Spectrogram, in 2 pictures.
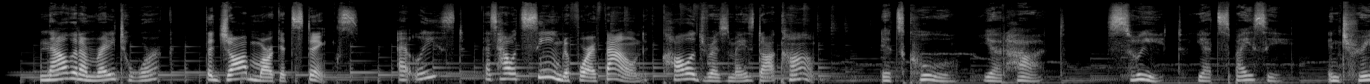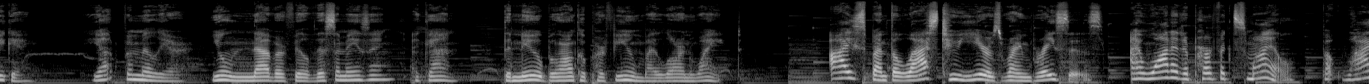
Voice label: commercial women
